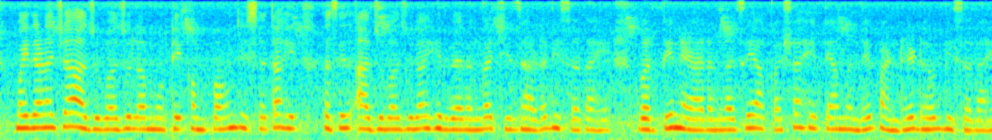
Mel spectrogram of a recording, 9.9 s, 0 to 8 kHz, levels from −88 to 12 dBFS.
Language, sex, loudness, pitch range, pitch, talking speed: Marathi, female, -14 LUFS, 235-260 Hz, 245 Hz, 140 wpm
